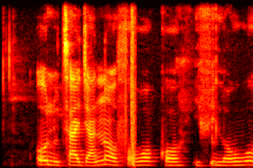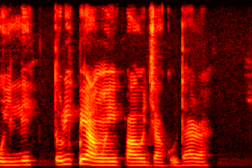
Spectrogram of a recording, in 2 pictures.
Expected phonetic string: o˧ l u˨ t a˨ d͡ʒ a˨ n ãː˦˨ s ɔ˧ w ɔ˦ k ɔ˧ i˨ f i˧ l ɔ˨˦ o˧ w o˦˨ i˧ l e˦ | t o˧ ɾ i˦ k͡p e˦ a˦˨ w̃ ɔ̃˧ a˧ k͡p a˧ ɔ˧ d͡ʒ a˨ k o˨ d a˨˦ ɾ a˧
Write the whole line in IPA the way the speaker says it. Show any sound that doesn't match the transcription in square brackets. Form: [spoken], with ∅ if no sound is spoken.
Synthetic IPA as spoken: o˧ l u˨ t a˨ d͡ʒ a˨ n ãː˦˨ [f] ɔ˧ w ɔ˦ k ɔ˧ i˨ f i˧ l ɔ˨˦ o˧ w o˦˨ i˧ l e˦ | t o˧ ɾ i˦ k͡p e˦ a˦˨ w̃ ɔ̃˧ [i˧] k͡p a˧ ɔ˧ d͡ʒ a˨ k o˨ d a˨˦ ɾ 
